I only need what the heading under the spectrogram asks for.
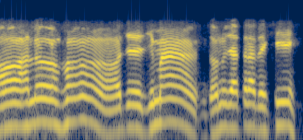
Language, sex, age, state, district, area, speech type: Odia, male, 45-60, Odisha, Nuapada, urban, conversation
